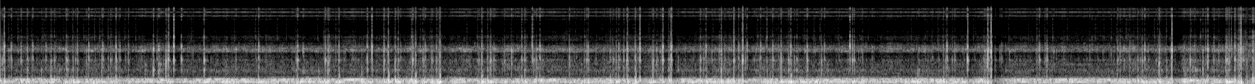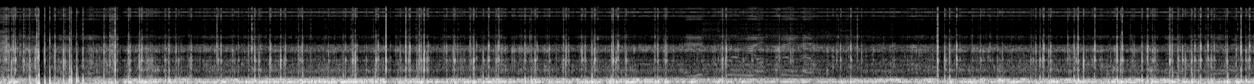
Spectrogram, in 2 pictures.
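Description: Wind rushes loudly past a fast-moving bike.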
